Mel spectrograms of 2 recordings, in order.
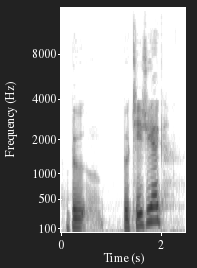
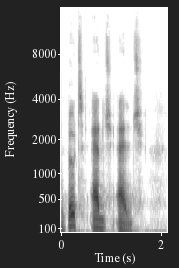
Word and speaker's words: Buttigieg: last night Pete uh bo boutigeg not sure how you say it on his Twitter he has the phonetic spelling of it as as boot Edge Edge Pete boot Edge Edge I I'm sure I'm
